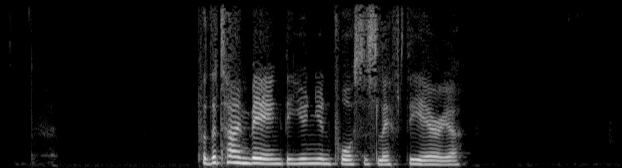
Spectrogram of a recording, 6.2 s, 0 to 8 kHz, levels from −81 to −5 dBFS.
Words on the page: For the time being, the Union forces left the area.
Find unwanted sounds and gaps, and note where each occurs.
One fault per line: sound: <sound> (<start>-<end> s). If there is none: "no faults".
no faults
